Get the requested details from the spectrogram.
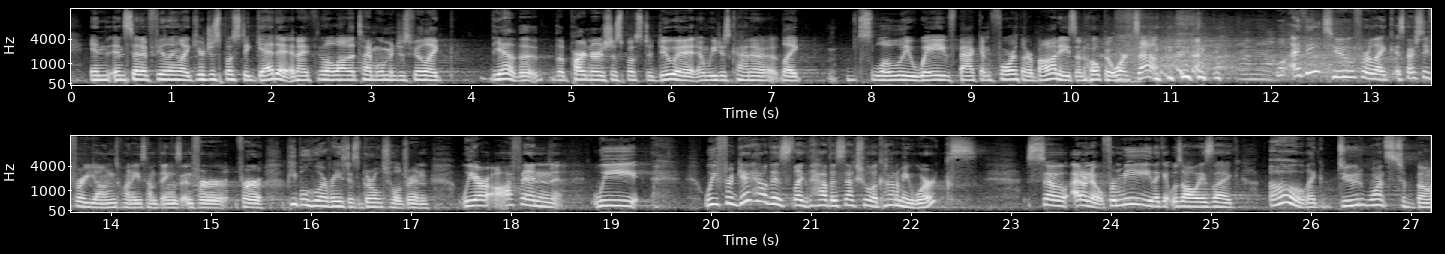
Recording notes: Live from the Werk It Women's Podcast Festival at the Ace Hotel in downtown LA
